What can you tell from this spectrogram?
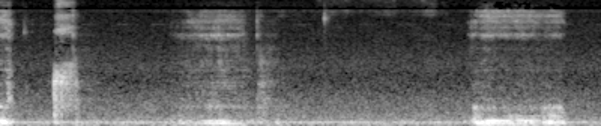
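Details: A tired, sleeping Boston terrier snores loudly in deep, rumbling breaths, with two long snorts standing out.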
